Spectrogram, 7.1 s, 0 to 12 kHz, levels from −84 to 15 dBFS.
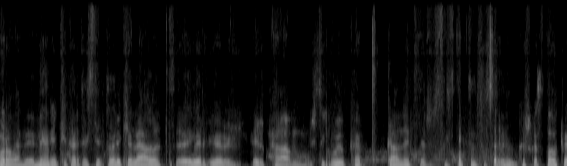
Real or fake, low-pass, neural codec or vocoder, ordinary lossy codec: fake; 10.8 kHz; codec, 24 kHz, 1.5 kbps, HILCodec; Opus, 16 kbps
